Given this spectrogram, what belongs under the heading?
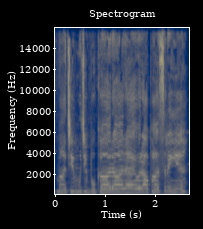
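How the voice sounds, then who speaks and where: A woman's voice: very high voice, monotone, moderate pace, a bit bright, soft background music. A woman voicing a young cartoon daughter-in-law who is upset and indignant. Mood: angry. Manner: indignant pleading. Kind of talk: cartoon voice acting.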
